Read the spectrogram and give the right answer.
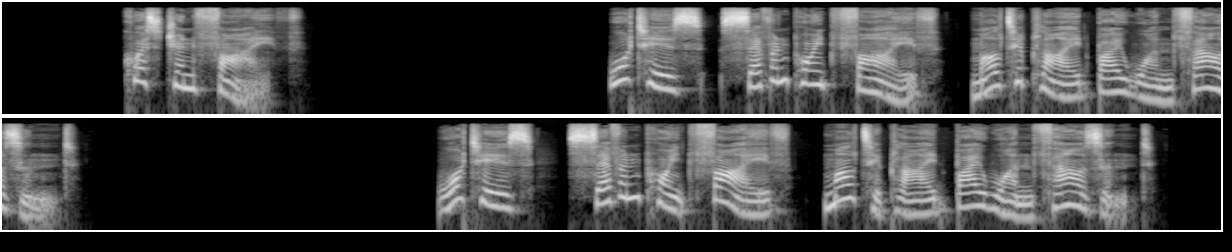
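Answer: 7,500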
